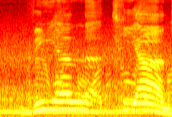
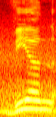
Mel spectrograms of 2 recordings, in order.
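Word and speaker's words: Vientiane: too so thean uh actually it might be we and tanani yeah I think the V is pronounced like a W uh it's the capital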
